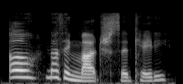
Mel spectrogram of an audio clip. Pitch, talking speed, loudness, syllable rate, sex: 230 Hz, 165 wpm, -18 LUFS, 4.7 syllables/s, female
